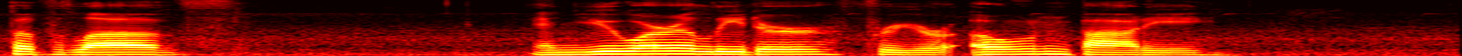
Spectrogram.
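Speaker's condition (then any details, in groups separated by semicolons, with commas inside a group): No condition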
